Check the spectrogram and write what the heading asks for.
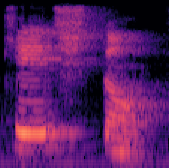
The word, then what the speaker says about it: questão: E aqui em questão é como se eu pronunciasse o que e o juntos, certo? Questão. Ou seja, na forma escrita, escrevendo questão, certo? São diferentes, mas pronunciando é como se eu tivesse apenas um som, duas letras e apenas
